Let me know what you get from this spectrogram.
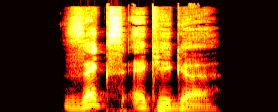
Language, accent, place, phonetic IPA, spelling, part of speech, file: German, Germany, Berlin, [ˈzɛksˌʔɛkɪɡə], sechseckige, adjective, De-sechseckige.ogg
- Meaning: inflection of sechseckig: 1. strong/mixed nominative/accusative feminine singular 2. strong nominative/accusative plural 3. weak nominative all-gender singular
